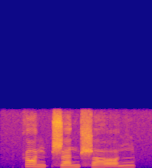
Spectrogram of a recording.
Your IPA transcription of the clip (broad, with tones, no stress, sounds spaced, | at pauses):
k ɑ˥˩ ŋ ʈ͡ʂ a˧˥ n ʂ ɑ̰˨˩˦ ŋ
